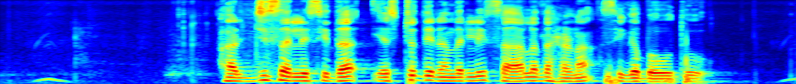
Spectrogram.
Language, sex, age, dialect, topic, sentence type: Kannada, male, 18-24, Coastal/Dakshin, banking, question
